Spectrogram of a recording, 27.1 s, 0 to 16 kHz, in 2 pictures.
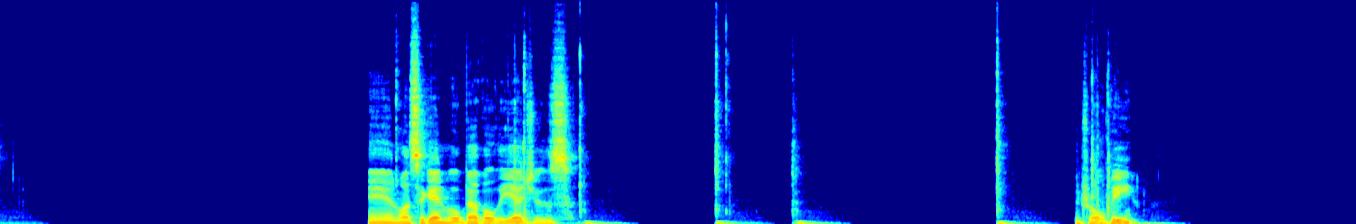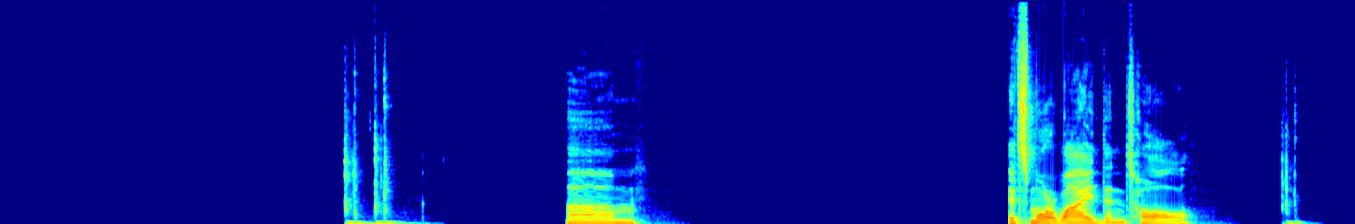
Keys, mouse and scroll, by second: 2.6-4.0 middle drag, 5.2 2, 5.3 click, 6.7 shift+click, 7.3 middle click, 9.4 shift+click, 11.0 ctrl+b, 15.8 click, 17.0 z, 18.2-26.1 drag, 26.5 Tab.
